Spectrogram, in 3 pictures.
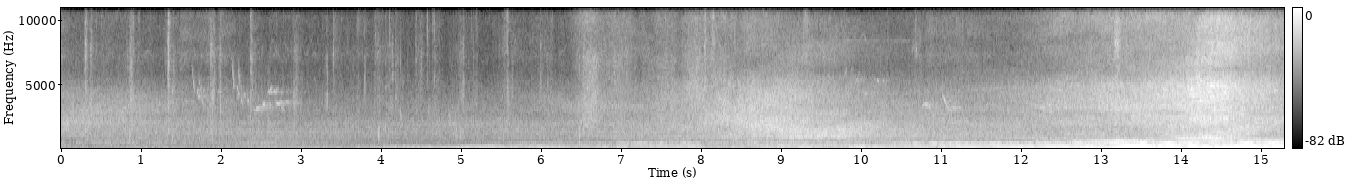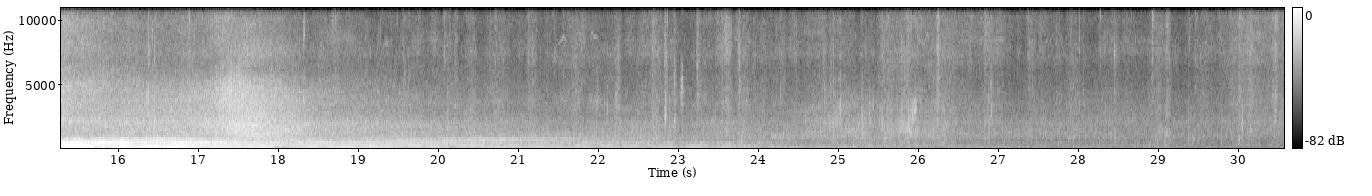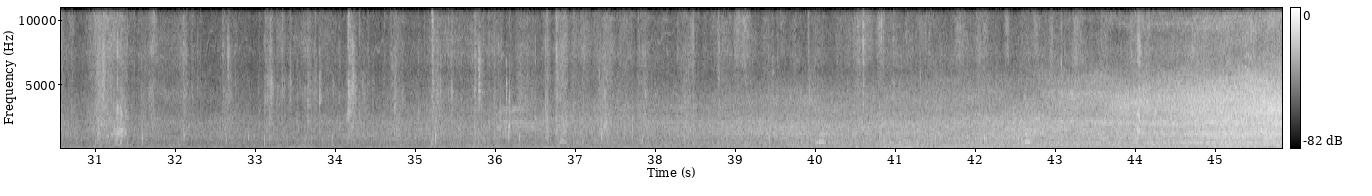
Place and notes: Ascolto il tuo cuore, città. I listen to your heart, city. Several chapters **SCROLL DOWN FOR ALL RECORDINGS** - “Shopping in the re-open market at the time of covid19” Soundwalk
“Shopping in the re-open market at the time of covid19” Soundwalk
Chapter XXIII of Ascolto il tuo cuore, città. I listen to your heart, city.
Thursday March 26 2020. Shopping in the re-open air square market at Piazza Madama Cristina, district of San Salvario, Turin, sixteen days after emergency disposition due to the epidemic of COVID19.
Start at 11:25 a.m., end at h. 00:01 p.m. duration of recording 36’11”
The entire path is associated with a synchronized GPS track recorded in the (kml, gpx, kmz) files downloadable here:
26 March, ~11:00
